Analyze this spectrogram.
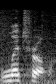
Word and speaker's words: Littrell: and he told you he corrected me on the way to pronounce it literal yes yes I'm glad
